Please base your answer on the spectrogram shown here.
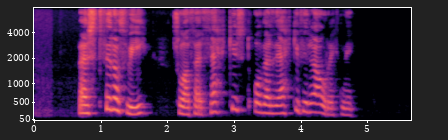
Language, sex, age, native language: Icelandic, female, 60-69, Icelandic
